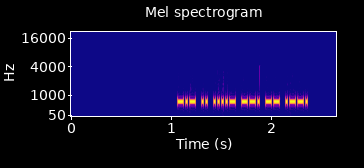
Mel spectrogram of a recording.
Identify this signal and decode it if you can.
Morse code, heard as a keyed tone, about 60 wpm, 700 Hz. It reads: KI4GMP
